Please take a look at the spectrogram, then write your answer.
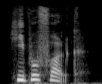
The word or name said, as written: hipofolk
